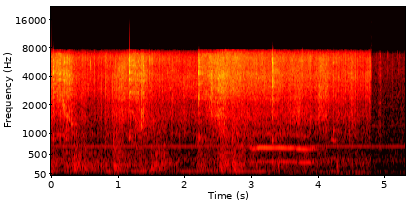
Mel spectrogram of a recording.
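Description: Metal spatula stirring and scraping pieces of beef skin (kikil) through a pan of sizzling chili paste and water, in several strokes. The sound cuts off suddenly near the end.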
